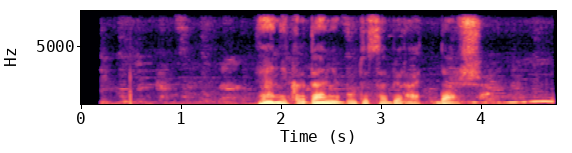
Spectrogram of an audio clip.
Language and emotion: Russian, sad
